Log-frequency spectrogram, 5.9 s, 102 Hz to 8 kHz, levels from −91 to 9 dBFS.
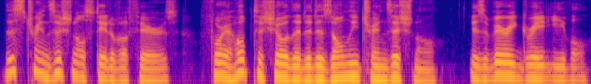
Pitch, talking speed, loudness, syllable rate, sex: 135 Hz, 205 wpm, -15 LUFS, 3.8 syllables/s, male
